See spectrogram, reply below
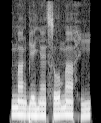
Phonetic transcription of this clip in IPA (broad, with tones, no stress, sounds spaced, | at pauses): m ã˧ ɡ͡b e˨ j ɛ̃˨ s o˨˦ m ã˦˨ h i˨˦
